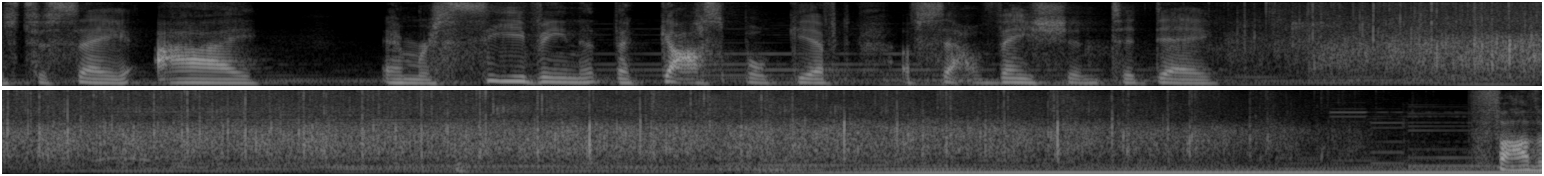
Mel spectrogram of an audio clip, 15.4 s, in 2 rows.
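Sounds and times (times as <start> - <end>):
speech: 0.0 - 6.5, 15.2 - 15.3
church audience clapping: 6.0 - 14.7.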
